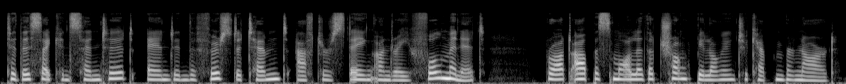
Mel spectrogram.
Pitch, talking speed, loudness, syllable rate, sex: 225 Hz, 175 wpm, -17 LUFS, 4.9 syllables/s, female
